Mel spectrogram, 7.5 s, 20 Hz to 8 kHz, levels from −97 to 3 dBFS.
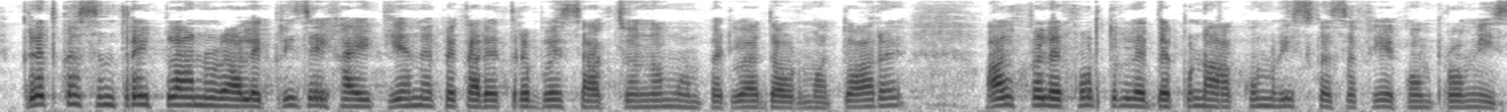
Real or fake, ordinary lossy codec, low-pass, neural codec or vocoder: fake; none; none; codec, 16 kHz, 16 kbps, FreqCodec, smaller model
